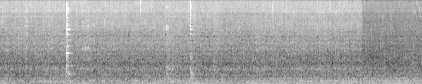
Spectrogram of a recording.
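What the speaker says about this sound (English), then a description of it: "I'm just gonna allow these to fry up for a little." Scallion, thyme, onion, garlic and sweet pepper fry in oil, giving a steady low sizzle with a couple of sharp clicks from a utensil before the sound drops slightly near the end.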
